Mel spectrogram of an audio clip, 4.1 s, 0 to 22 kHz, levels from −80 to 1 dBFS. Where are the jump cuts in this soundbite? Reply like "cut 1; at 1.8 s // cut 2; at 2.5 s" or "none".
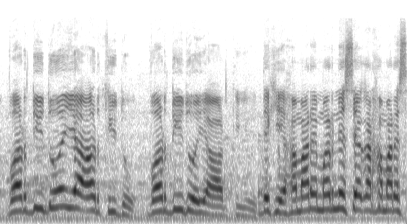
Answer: cut 1; at 2.6 s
